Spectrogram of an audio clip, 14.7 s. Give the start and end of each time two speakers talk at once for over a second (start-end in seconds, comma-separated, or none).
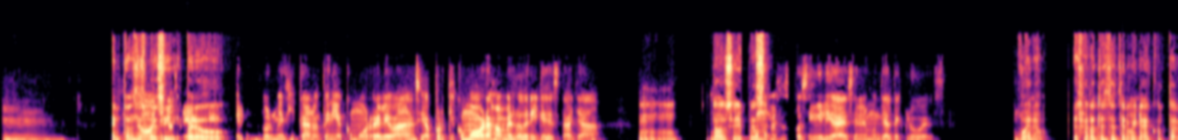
1.6-2.9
